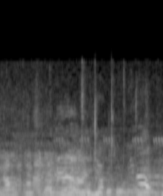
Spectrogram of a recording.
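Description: Voices of people shouting and talking across a football pitch, with a few faint clicks about a second and a half in.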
